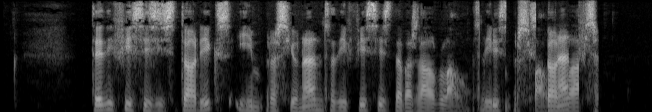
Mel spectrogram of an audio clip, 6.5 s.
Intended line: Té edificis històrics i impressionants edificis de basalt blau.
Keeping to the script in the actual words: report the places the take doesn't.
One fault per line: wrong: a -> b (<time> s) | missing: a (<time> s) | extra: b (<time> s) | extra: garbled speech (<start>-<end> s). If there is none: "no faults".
extra: garbled speech (4.7-6.0 s)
